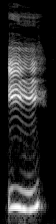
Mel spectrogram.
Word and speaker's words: y: and so on plus the letter y which is pronounced e and means and and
